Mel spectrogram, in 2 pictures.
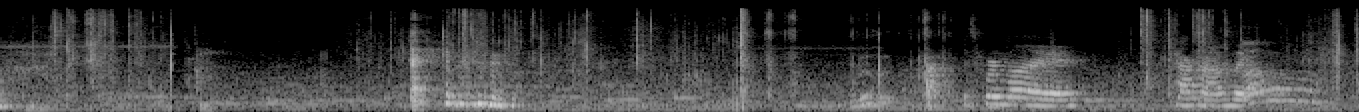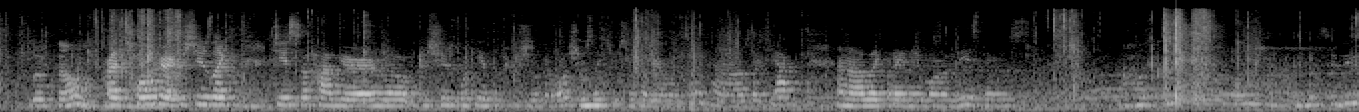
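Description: Wrapping paper crinkles and tears as a present is unwrapped.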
